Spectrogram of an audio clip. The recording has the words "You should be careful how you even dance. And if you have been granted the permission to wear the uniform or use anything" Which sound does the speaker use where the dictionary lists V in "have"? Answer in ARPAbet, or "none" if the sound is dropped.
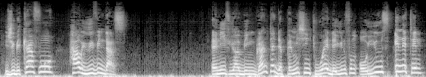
V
